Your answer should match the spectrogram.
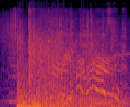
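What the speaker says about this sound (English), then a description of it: "And we'll fire the cannon." A cannon fires in Skylanders Spyro's Adventure: one loud, sudden boom that rings out and fades slowly, with a voice speaking over the tail.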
